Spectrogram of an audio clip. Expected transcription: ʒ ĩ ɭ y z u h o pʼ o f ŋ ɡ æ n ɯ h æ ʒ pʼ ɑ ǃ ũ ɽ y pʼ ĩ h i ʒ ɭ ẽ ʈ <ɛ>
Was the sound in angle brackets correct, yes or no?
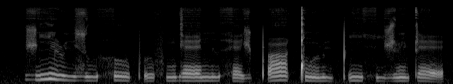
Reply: no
